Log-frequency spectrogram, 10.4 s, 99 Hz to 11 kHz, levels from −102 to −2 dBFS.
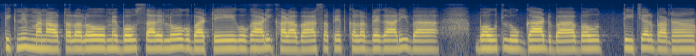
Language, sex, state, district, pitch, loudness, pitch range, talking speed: Bhojpuri, female, Uttar Pradesh, Gorakhpur, 190 Hz, -18 LUFS, 185-195 Hz, 145 wpm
